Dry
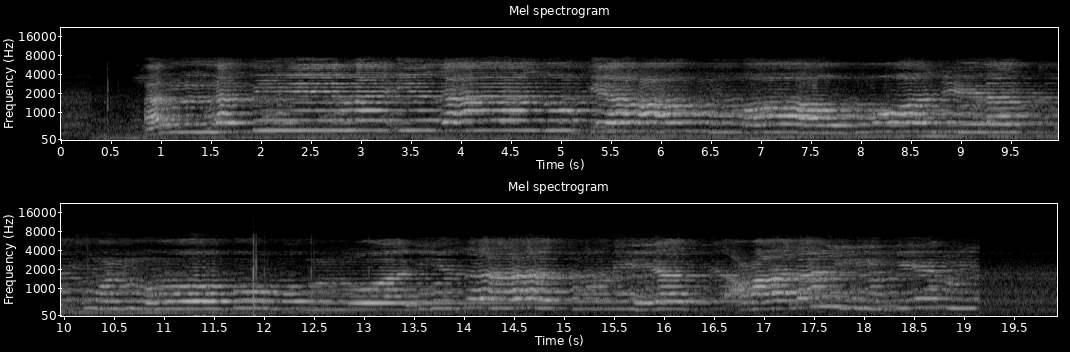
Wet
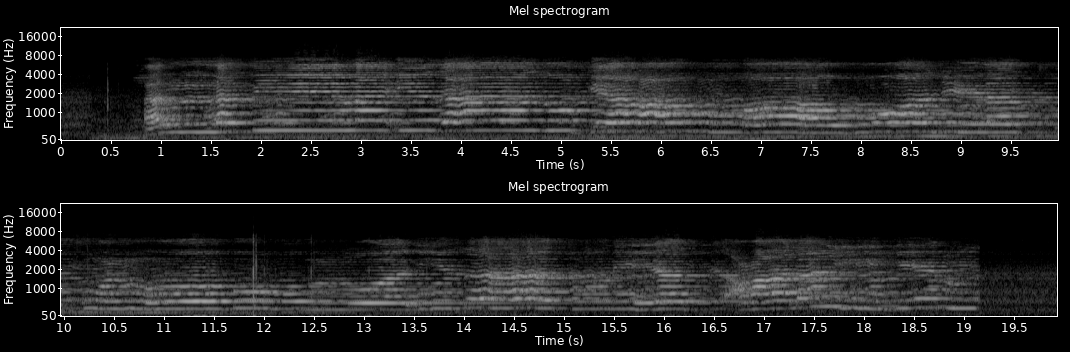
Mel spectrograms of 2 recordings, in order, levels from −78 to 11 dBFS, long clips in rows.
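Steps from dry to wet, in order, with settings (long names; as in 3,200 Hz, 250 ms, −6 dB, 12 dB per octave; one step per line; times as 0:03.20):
parametric band 400 Hz −3 dB 0.75 octaves
in parallel at −9 dB: soft clipping −27.5 dBFS, distortion −8 dB
on the sum: level −5 dB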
